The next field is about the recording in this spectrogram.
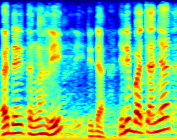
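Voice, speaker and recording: Male recitation teacher, high animated voice, long hall reverb. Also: fast. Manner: addresses class as Pak, demonstrates letter sounds repeatedly. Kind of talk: mosque study class. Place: mosque hall.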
